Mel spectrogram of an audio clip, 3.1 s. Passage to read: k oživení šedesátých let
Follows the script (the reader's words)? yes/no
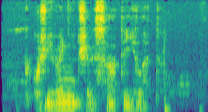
yes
